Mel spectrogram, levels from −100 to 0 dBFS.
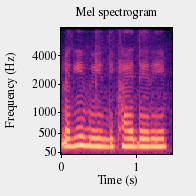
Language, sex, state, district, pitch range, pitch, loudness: Hindi, female, Karnataka, Bangalore, 180-190 Hz, 185 Hz, -13 LUFS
